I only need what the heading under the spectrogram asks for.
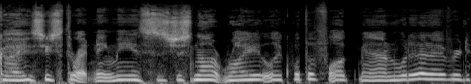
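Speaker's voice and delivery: high, put-on whiny, aggrieved tone. Acting out complaining to viewers about a threat: mock whining. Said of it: "But you don't start whining".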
